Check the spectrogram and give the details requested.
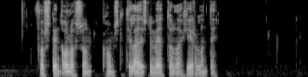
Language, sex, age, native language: Icelandic, male, 20-29, Icelandic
